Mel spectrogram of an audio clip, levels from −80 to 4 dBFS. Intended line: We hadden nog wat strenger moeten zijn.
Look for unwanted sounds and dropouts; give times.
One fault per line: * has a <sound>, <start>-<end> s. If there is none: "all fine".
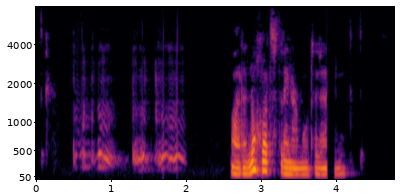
* has a throat clearing, 0.5-2.0 s
* has a dropout, 3.9-4.0 s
